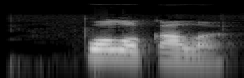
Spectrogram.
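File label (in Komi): "полокалӧ", Komi, female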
